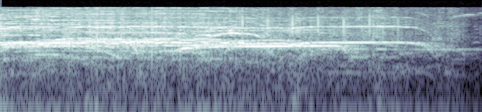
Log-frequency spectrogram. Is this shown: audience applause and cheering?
yes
